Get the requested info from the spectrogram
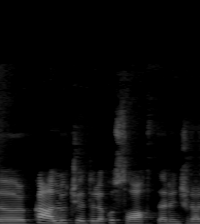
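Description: Only speech: a woman talking in Telugu, with no other sound.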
